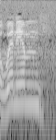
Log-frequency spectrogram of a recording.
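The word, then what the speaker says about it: Houyhnhnms: Remember the Winims? Supposed to pronounce it like you do a horse's whinny, I think.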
